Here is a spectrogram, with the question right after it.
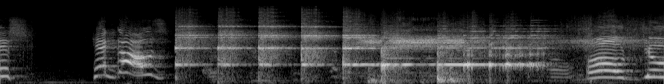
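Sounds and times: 
sledgehammer striking a water pipe: 1.8 - 5.5
rushing hiss of water from a pipe: 5.3 - 6.6.

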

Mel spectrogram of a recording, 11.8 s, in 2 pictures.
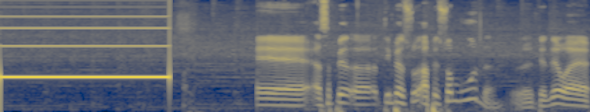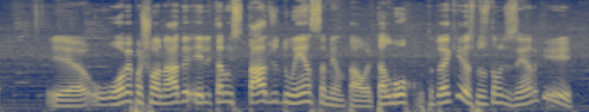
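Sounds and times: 
high-pitched censorship bleep: 0.0 - 1.7
speech: 2.6 - 11.7.

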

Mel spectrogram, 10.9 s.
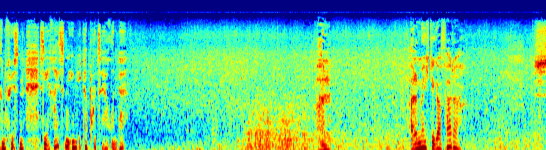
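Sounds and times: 
speech: 0.0 - 2.8, 8.2 - 9.4
heavy rain lashing down during a storm: 0.0 - 10.9
rumbling burst of thunder: 3.8 - 10.9.

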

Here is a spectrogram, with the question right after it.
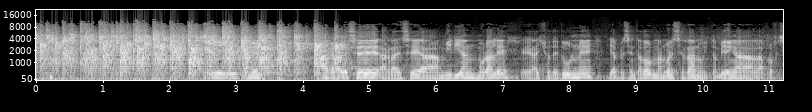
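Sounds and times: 
audience applause at a school radio interview: 0.0 - 4.8
speech: 2.7 - 3.6, 4.3 - 11.2.

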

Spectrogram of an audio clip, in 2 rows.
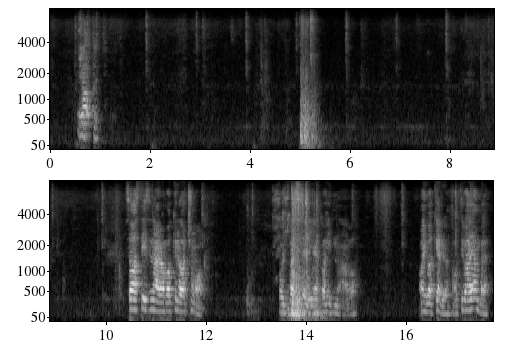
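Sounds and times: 
soft clicks and ticking: 0.1 - 5.0, 5.8 - 11.0, 11.6 - 13.2, 14.0 - 16.2, 16.8 - 17.7
speech: 0.6 - 1.1, 10.4 - 12.1, 13.4 - 15.1, 16.3 - 17.7
door shutting with thud: 5.0 - 5.4, 13.4 - 14.4
heavy bang: 13.6 - 14.4.

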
